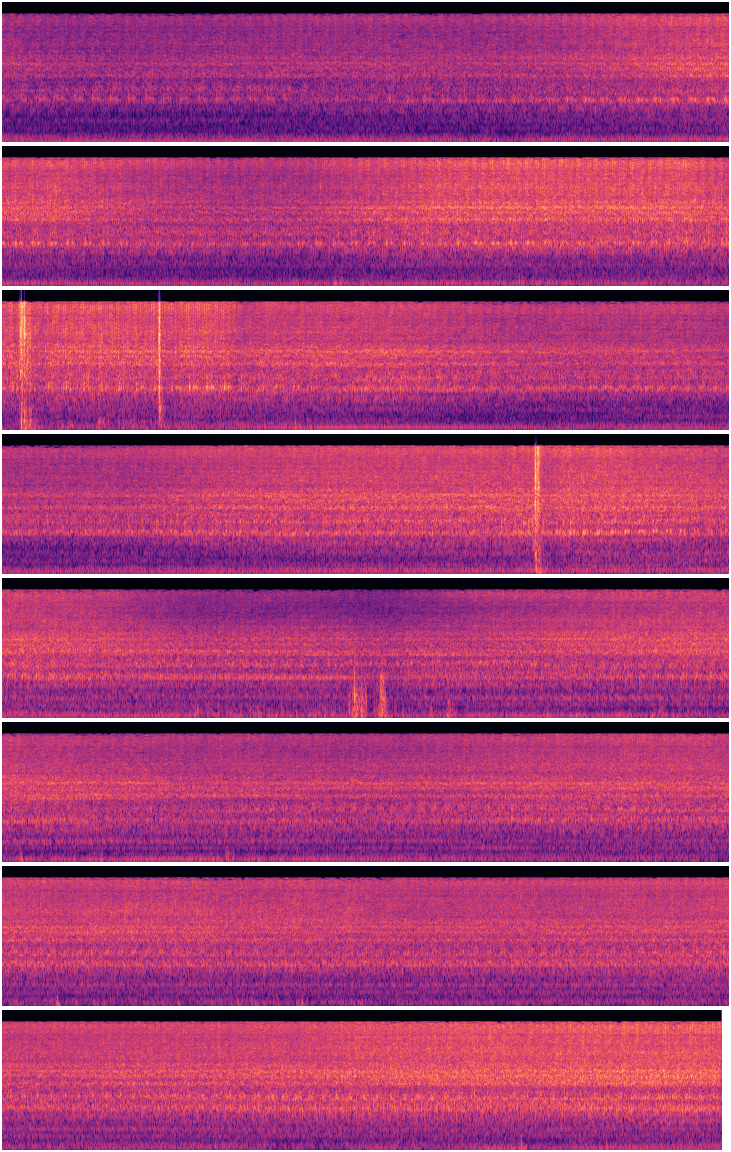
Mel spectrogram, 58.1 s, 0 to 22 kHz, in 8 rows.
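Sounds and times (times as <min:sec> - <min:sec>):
diesel engine idling: 0:00.0 - 0:58.0
knocks: 0:14.7 - 0:16.4, 0:27.1 - 0:27.5.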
